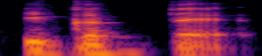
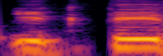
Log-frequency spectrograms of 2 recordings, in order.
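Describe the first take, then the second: First: ਇਕੱਤੇ with a doubled, held k; correct reading. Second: ਇਕਤੇ said with a short plain k, no doubling; the wrong way, ਇਕਤੇ with a light single k; wrong reading. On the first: Teacher gives students the right reading ਇਕੱਤੇ. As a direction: lean on the geminate k in ਇਕੱਤੇ. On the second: Teacher shows students the wrong reading ਇਕਤੇ. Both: Shown as a demonstration. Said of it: "ਇਹਨੂੰ ਇਕਤੇ ਨਹੀਂ ਪੜ੍ਹਨਾ".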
